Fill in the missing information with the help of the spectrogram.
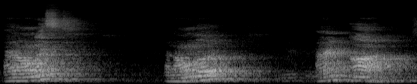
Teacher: These are consonants, but here H becomes silent and we pronounce from the O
